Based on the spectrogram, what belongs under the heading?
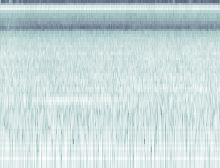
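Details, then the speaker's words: Air heater in a snowmobile trailer at startup; the fan revs up to purge the burn chamber before the fuel pump ticks and the glow plug lights; steady, even fan rush with a faint high whistle, no knocks or rattles; normal startup fan purge. "here at the here it rev up it's clearing out everything out of the burning Chambers what it's doing"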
